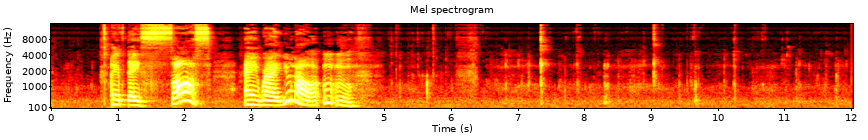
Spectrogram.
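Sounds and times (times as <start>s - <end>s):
person chewing food: 0.0s - 0.9s, 4.7s - 12.0s.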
